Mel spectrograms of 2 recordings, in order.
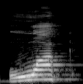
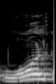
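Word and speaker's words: walk: तो इसको क्या पढ़ेंगे वक वक पढ़ेंगे ठीक है ना वक इस तरह से रहता है इसका हिंदी वक ठीक है वक ठीक है ना वक इसको वलक मत पढ़िए वलक ठीक है ना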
